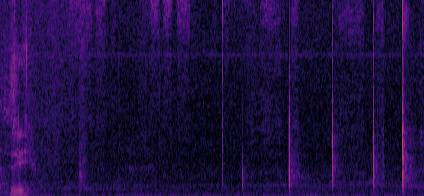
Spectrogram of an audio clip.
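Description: Chalk writing on a blackboard: a run of short, sharp taps and strokes as the chalk hits and leaves the board.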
